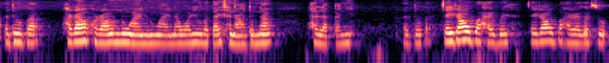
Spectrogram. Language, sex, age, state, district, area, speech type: Manipuri, female, 18-30, Manipur, Bishnupur, rural, spontaneous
